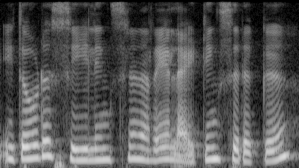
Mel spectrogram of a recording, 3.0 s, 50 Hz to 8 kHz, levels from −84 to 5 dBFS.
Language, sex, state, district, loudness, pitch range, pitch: Tamil, female, Tamil Nadu, Nilgiris, -15 LUFS, 195-220 Hz, 210 Hz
